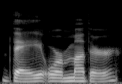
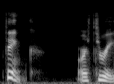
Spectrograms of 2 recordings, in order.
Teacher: Pay attention to making it voiced like in they or mother feel the vibration and unvoiced like in think or three just air. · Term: th sound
